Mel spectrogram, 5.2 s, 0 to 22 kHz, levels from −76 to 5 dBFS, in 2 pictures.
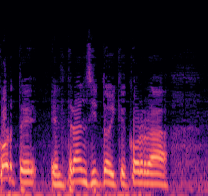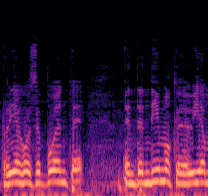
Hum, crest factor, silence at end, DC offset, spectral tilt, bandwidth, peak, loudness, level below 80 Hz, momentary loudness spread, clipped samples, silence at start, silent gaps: none; 12 dB; 0 s; under 0.1%; -9 dB/octave; 9.2 kHz; 0 dBFS; -13 LUFS; -42 dBFS; 6 LU; under 0.1%; 0 s; none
